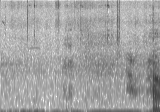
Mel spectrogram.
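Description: A goldendoodle puppy bounding through deep, loose snow: faint, uneven crunches of her paws in the snow.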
